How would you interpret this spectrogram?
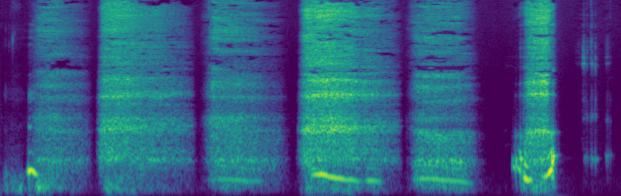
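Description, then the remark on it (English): Six heavy, breathy exhales in a steady sequence as a person takes deep breaths while stretching, each a loud sigh with a low voiced groan running through it, followed by a few faint clicks. “That's deep breaths and life stretches.”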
